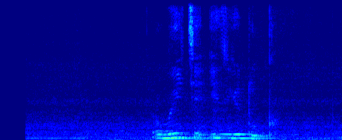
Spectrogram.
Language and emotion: Russian, neutral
